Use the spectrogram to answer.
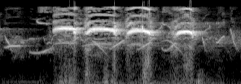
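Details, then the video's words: Bar-winged prinia lure call for trapping: four loud, high, slurred whistled phrases in quick succession, each swelling and dropping, with faint chirps before and after. "suara pikat burung cigun ciblek"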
